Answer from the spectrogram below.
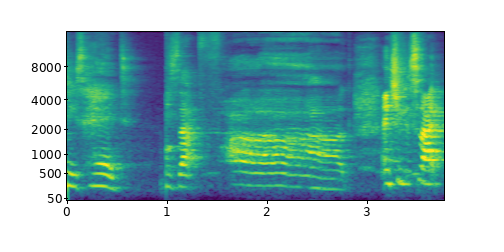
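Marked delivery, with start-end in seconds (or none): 1.5-2.8 low, soft, drawn-out curse; caught-out dismay. Retold or imitated. Jacob caught out scratching his head, dismayed. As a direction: imitate a sheepish groan under the breath.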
